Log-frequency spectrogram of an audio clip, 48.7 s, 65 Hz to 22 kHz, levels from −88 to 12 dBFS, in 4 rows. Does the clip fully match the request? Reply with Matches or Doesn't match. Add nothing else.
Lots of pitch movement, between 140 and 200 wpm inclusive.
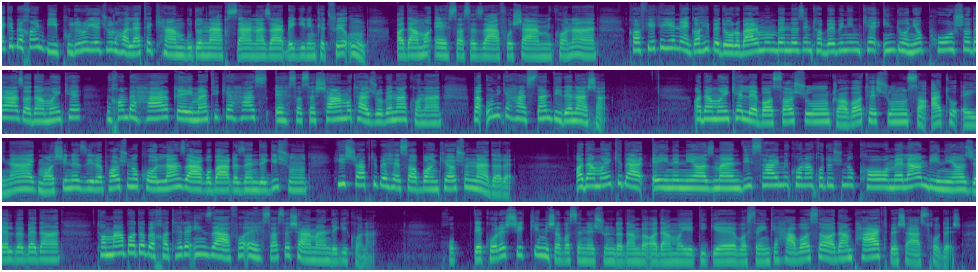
Matches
